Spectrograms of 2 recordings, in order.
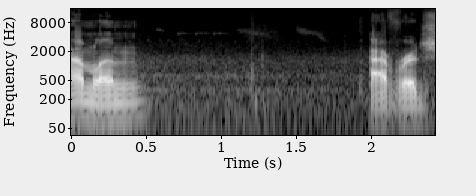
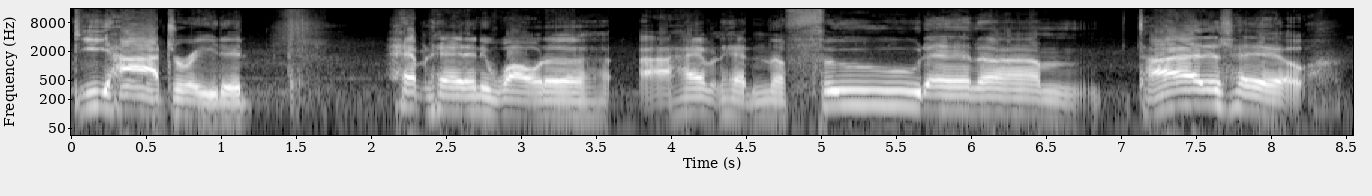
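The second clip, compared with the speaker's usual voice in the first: high, slow, louder put-on voice; delirious; 6 semitones higher, 6 dB louder, slower than usual. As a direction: drag it out like you're half delirious. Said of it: "I'm kinda delirious".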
